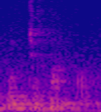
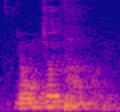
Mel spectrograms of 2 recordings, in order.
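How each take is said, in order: First: Breathy whispered echo. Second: Said in the usual way. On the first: Real, not acted. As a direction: let it fall to a whisper. Whispered echo of previous line. (속삭이듯 되뇌기)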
